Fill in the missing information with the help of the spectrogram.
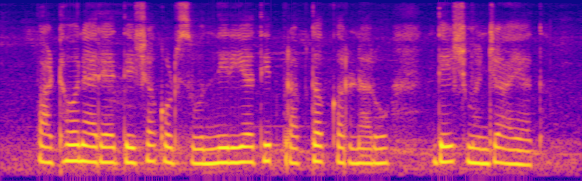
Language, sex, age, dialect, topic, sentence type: Marathi, female, 25-30, Southern Konkan, banking, statement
